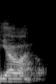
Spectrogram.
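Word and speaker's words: יוון: Grecia, en hebreo se dice Yaván, y se escribe con la Yod, con la Vav y con la Nun.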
